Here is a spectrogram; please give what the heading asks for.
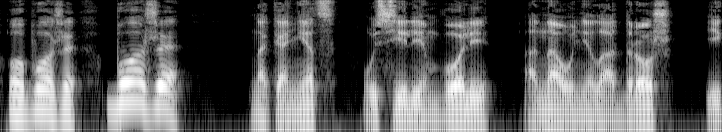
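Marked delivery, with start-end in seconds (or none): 0.0-1.4 impatient cry, pitched far up; нетерпеливый вскрик. A narrator's reading. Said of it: "она в нетерпении топнула и вскричала". (нетерпеливый возглас высоким голосом)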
